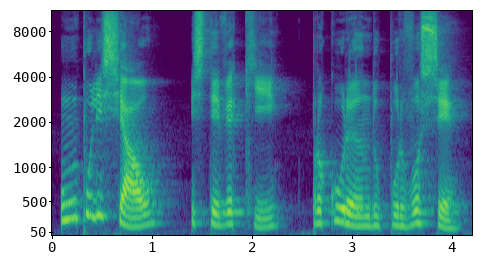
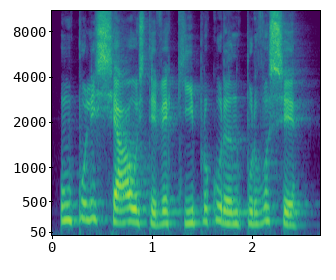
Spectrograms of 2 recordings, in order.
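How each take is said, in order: First: It is said at a normal, careful speed. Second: It is said a little faster.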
